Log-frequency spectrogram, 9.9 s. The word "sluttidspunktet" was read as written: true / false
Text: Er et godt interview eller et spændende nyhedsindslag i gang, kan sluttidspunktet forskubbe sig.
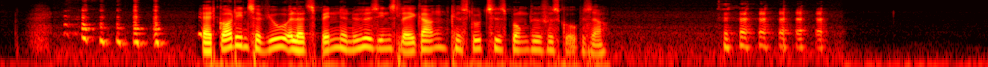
true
